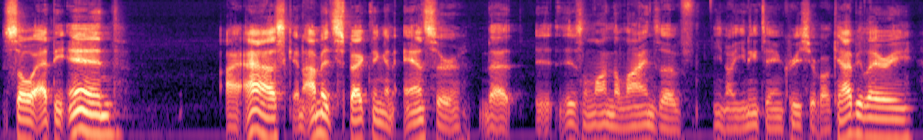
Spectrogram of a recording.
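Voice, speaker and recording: A man's voice: low voice, expressive, normal speed, a little mellow. A man being interviewed about his work as an interpreter, telling anecdotes in a thoughtful, conversational way with some fillers. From United States. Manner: thoughtful storytelling, occasional fillers.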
